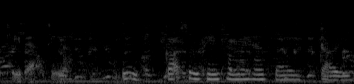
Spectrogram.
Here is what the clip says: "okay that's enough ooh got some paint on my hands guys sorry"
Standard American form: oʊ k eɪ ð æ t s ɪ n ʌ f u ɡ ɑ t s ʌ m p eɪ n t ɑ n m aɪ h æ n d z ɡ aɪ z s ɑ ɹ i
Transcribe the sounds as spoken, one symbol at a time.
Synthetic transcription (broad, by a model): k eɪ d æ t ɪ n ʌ u ɡ ɑ t s ʌ m p eɪ n t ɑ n m aɪ h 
